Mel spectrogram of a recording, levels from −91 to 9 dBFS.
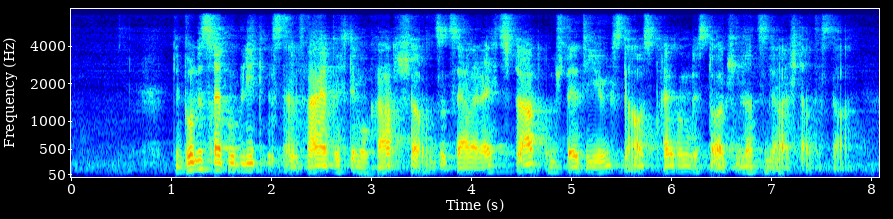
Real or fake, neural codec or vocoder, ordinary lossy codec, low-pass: fake; codec, 32 kHz, 1.9 kbps, SNAC; none; 7.2 kHz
